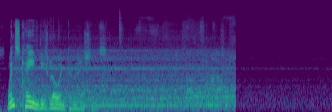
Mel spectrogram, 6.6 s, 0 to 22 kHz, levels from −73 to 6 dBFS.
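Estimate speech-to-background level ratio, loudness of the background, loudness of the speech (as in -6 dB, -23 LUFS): 10.0 dB, -32.5 LUFS, -22.5 LUFS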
